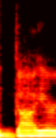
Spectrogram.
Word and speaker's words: gyre: Then make the G hard in the gyre and gimbal, and pronounce wrath to rhyme with bath.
